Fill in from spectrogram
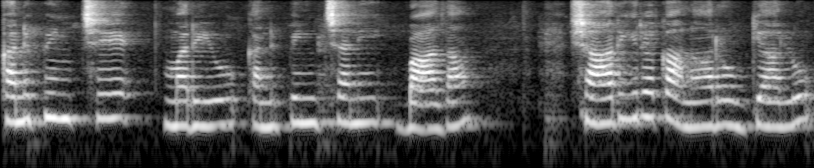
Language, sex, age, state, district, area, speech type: Telugu, female, 18-30, Andhra Pradesh, Kurnool, rural, spontaneous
